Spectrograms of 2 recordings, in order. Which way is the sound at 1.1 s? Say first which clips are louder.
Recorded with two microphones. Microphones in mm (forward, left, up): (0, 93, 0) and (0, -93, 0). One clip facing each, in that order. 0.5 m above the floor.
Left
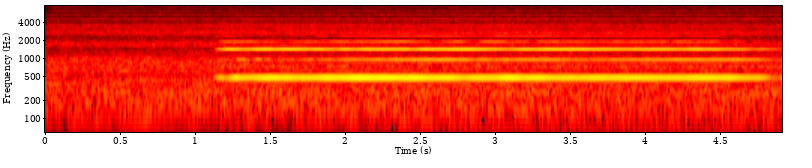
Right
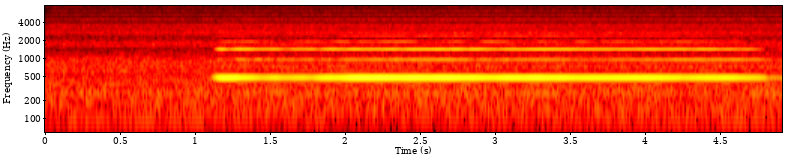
Right 4 dB; 65° right (ahead or behind).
